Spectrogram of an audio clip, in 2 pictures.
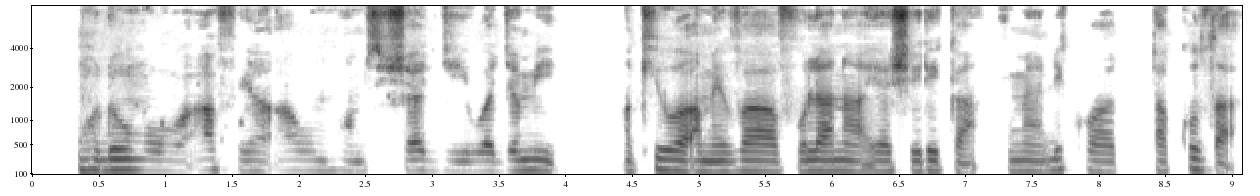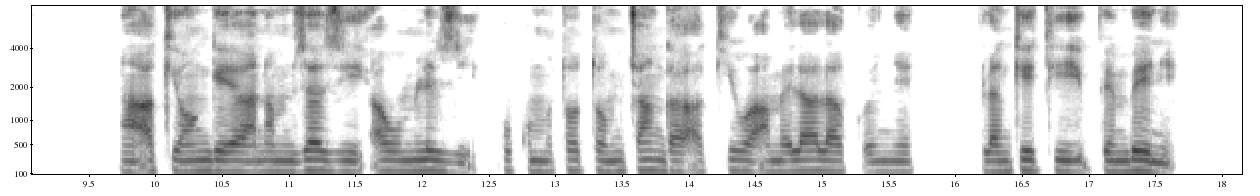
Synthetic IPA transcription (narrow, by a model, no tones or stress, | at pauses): m̩huɗumuwa̰ʔafjaʔaum̩hamsi̥ʃaʄiwaʄamiː | akʰiwaʔamɛvaːfulana̰jaʃiɾika | imɛaɗikwa | takuða̰ | naa̰kiɔŋɡɛanam̩zaziʔaum̩lɛzihukum̩tɔtɔm̩t͡ʃaŋɡaa̰kʰiwaa̰mɛlalakwɛɲɛ | plaŋkɛtipɛmbɛni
